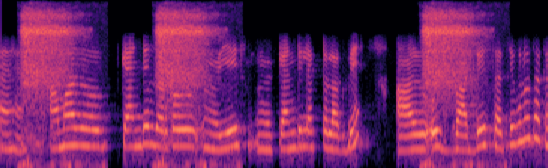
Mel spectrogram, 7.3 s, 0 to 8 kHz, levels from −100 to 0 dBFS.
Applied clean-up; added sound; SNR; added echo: none; Respiratory sounds; 1 dB; none.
